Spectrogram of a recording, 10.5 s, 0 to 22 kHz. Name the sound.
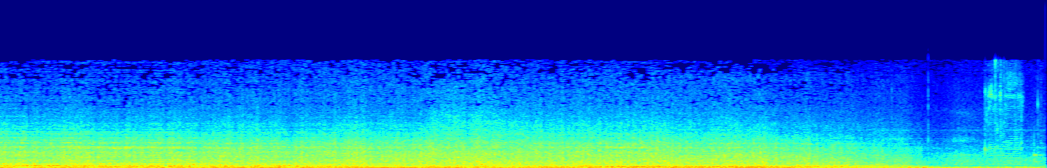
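First Great Western class 158 train arriving at station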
